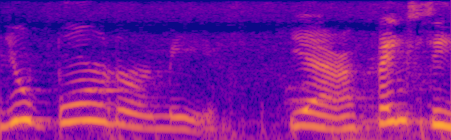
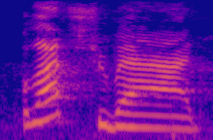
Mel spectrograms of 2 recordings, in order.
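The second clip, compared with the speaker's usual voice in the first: ordinary delivery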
